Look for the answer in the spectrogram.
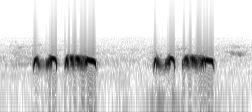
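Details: Spotted dove used as a decoy to stir up rivals, cooing twice: each phrase a pair of short soft notes then a longer even hoot that tails off downward.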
